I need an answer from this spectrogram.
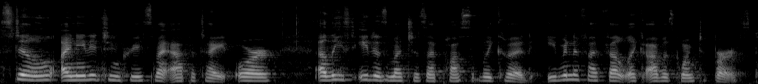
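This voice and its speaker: In a raspy, put-on character voice, the speaker goes at a moderate pace with ordinary pitch variation. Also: woman, medium pitch for a woman. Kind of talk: novel reading by author. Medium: read story.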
